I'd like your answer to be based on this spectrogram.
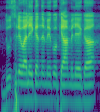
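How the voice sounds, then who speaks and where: Bright-voiced man teaching biology. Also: mid-range voice, completely flat delivery, clean tone, big-room sound. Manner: explains step by step, mixing Hindi with English terms; repeats key points, asks students quick questions. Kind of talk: exam-prep lecture.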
